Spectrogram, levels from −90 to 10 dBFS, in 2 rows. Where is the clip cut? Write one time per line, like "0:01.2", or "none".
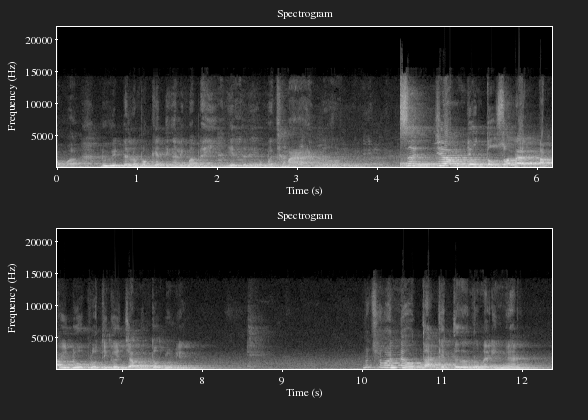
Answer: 0:04.3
